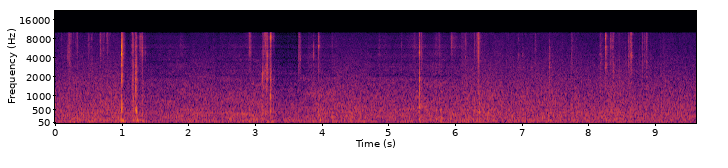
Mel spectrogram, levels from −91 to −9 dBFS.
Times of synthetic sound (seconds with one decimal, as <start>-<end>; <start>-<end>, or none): 1.2-2.0; 2.4-4.2; 4.7-6.1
